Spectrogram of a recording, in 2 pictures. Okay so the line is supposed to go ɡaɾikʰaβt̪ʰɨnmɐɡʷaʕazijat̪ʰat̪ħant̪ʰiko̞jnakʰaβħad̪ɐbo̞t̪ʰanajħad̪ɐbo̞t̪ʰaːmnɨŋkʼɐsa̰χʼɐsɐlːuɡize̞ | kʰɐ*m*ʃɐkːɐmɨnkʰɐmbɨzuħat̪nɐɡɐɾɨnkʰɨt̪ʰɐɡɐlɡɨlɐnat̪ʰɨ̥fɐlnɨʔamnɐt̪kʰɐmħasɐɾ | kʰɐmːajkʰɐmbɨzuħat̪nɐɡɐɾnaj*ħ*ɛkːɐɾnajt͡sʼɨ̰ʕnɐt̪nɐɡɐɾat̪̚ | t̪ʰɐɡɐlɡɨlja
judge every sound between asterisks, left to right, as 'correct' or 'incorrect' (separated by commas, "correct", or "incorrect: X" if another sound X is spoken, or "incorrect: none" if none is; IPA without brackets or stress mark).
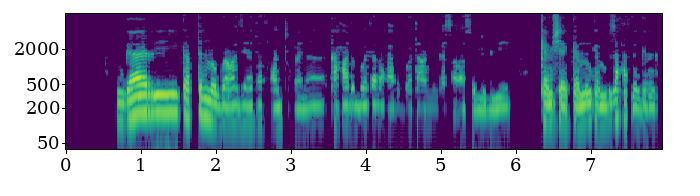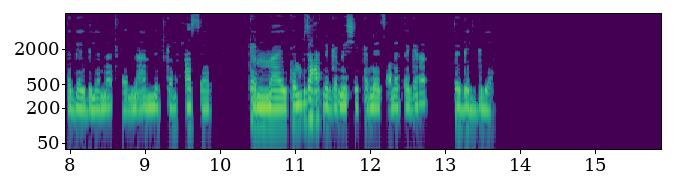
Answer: correct, incorrect: ʃ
